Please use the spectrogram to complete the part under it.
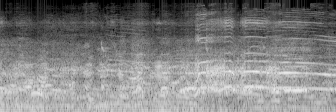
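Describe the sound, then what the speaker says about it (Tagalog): Gilmore gamecock roosters crow over one another at a busy poultry market in Bocaue, Bulacan, overlapping calls rising and falling against crowd murmur and faint voices in the background. "Pakita natin mga manok nila, mga Gilmore."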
